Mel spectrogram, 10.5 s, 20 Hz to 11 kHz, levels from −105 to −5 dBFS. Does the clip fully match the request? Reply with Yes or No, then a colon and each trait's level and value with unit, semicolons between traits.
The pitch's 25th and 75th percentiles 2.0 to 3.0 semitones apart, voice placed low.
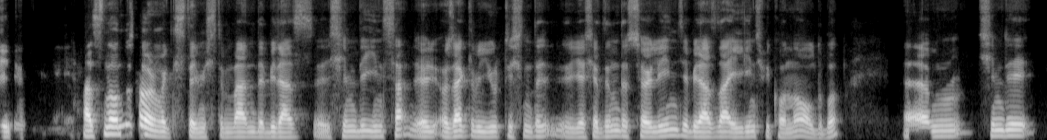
Yes: narrow, 2.4 semitones; low, 115 Hz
